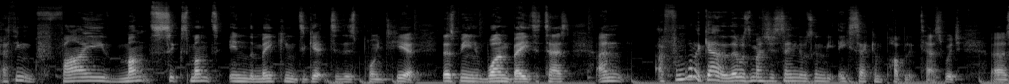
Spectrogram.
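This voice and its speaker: A man hosting a gaming news show, giving scripted commentary in an emphatic, informal presenter style. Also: on the high side. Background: music.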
